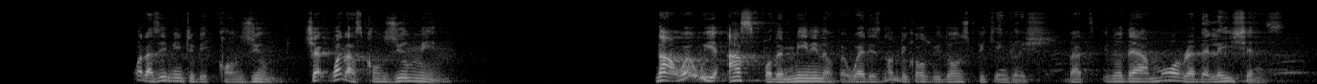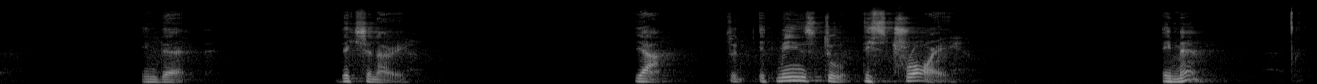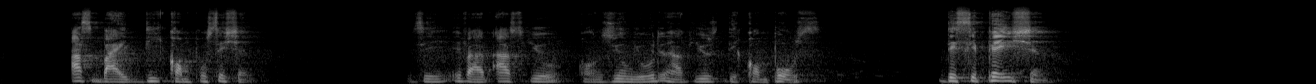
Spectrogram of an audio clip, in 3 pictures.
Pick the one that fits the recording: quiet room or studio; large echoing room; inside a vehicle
large echoing room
